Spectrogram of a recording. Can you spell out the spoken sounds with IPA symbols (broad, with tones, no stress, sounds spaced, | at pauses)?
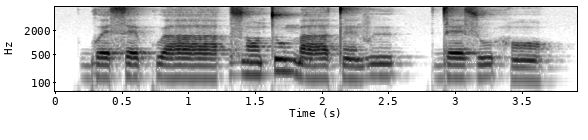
ɡʷ ɛ˧ s ɛ˧ kʷ aː˧ | z ɔ̃˦ t u˦ m aː˨ t ɛ̃˨ v ɨ˧ | d ɛ˨ z u˨ h ɔ̃˨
